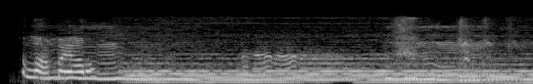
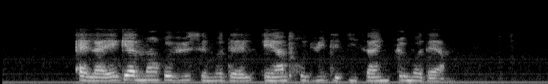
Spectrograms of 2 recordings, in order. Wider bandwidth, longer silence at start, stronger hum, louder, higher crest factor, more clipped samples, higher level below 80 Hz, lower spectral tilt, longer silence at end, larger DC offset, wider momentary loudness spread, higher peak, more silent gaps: first, 10 kHz vs 5.6 kHz; first, 0.2 s vs 0.05 s; neither; first, -17 LUFS vs -21 LUFS; second, 14 dB vs 20 dB; neither; first, -46 dBFS vs -52 dBFS; second, -7 dB/octave vs -9 dB/octave; about the same, 0 s vs 0.1 s; neither; second, 4 LU vs 12 LU; about the same, -4 dBFS vs -2 dBFS; neither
